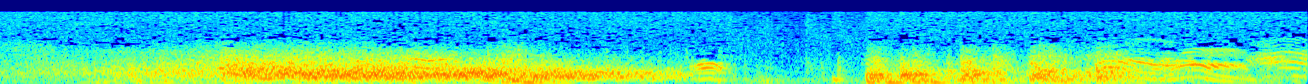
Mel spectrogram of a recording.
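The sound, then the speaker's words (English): A loud blast from a cannon shooting a man out of it erupts into a long, rumbling roar that fills the first few seconds, then fades as excited voices and crowd reactions take over. “I didn't know that a fellow was going to be shot out of the cannon.”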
